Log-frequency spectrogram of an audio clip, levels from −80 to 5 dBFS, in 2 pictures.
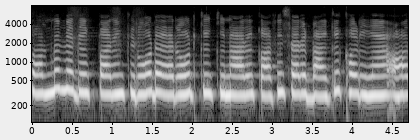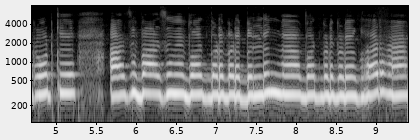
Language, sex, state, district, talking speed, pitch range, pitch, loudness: Hindi, female, Odisha, Sambalpur, 200 wpm, 290-315 Hz, 300 Hz, -10 LUFS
